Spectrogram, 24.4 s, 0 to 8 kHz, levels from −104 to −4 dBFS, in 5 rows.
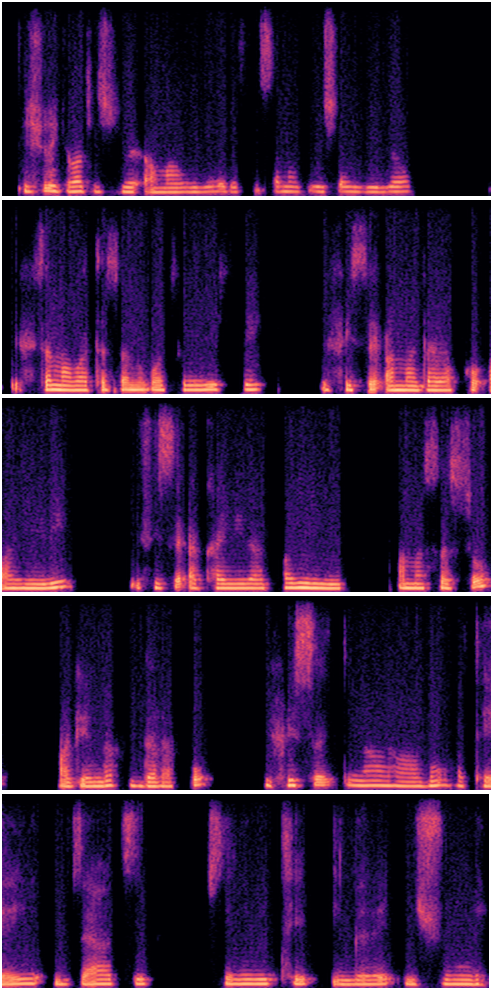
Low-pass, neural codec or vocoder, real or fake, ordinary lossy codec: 7.2 kHz; codec, 16 kHz, 2 kbps, X-Codec, WavLM features, trained on Multilingual LibriSpeech; fake; Opus, 16 kbps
